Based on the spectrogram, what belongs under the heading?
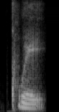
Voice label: "qua", Indian

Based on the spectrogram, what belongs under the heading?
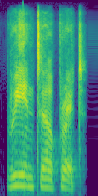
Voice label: "reinterpret", Indian

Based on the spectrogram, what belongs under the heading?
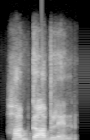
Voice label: "hobgoblin", Indian

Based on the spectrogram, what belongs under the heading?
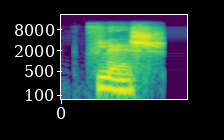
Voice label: "flesh", Indian

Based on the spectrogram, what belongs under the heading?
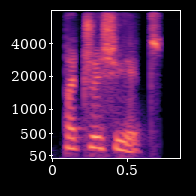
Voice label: "patriciate", Indian; Dictionary

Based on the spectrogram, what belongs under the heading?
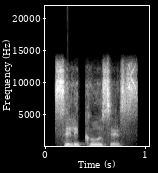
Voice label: "silicosis", Indian

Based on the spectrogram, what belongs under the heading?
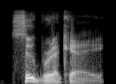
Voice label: "soubriquet", British

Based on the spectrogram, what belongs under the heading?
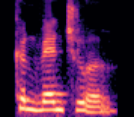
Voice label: "conventual", Indian

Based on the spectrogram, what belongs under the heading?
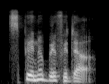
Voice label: "spina bifida", Indian

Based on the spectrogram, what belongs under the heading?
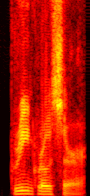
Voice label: "greengrocer", American

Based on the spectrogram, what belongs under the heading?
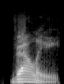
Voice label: "valley", American

